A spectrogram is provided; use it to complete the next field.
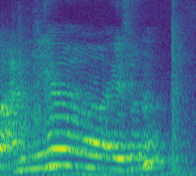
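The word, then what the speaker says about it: aññā: 요 안야에서는 장음이야. 그러니까 A 위에 선이 하나 그어져 있어요. 그러니까 안야하고 길게 발음하는 거예요.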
